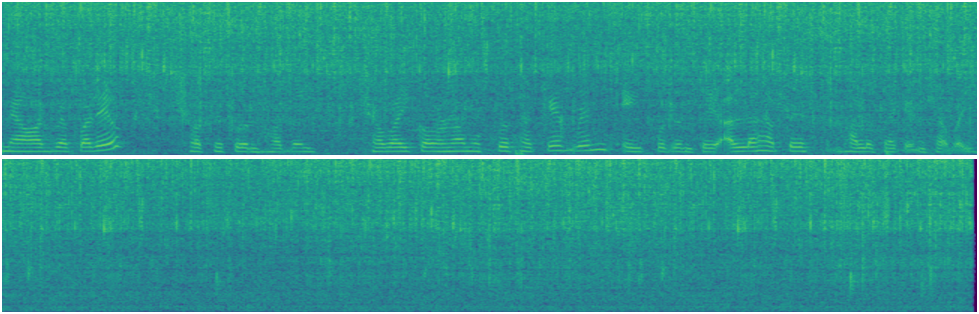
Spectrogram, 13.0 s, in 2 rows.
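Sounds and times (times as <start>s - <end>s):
chicken frying in hot oil: 0.0s - 13.0s.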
